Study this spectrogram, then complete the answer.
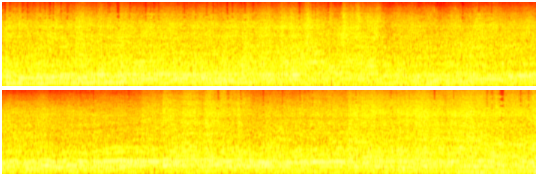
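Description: Race cars roar around the McKean County Raceway dirt track during a heat race, a loud continuous engine drone with rising and falling revs, while a commentator talks over it.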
